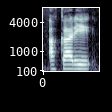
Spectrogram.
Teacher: It's totally flat, and we don't emphasize on any single words.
